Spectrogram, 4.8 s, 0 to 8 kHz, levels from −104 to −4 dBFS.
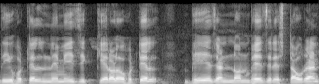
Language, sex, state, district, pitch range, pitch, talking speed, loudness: English, male, Odisha, Malkangiri, 125-135 Hz, 130 Hz, 125 wpm, -17 LUFS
